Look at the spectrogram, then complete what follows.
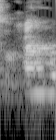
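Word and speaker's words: سبحان الله: আপনি চিন্তা করতেছেন আমি মুখে জড়তা আছে, সুবহানাল্লাহ বললে কত ভুল হয়ে যেতে পারে। হাটা আবার ওই যে হালকের মাঝখান থেকে উচ্চারণ করতে হয়, সুবহানাল্লাহ, হার একটু বাতাস আসতে হয়, আমার তো শুদ্ধ হয় না।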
